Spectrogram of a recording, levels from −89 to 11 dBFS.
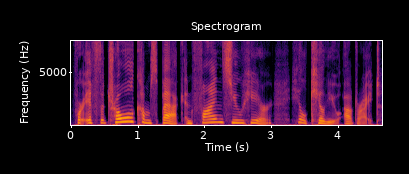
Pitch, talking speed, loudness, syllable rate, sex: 255 Hz, 180 wpm, -19 LUFS, 3.9 syllables/s, female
